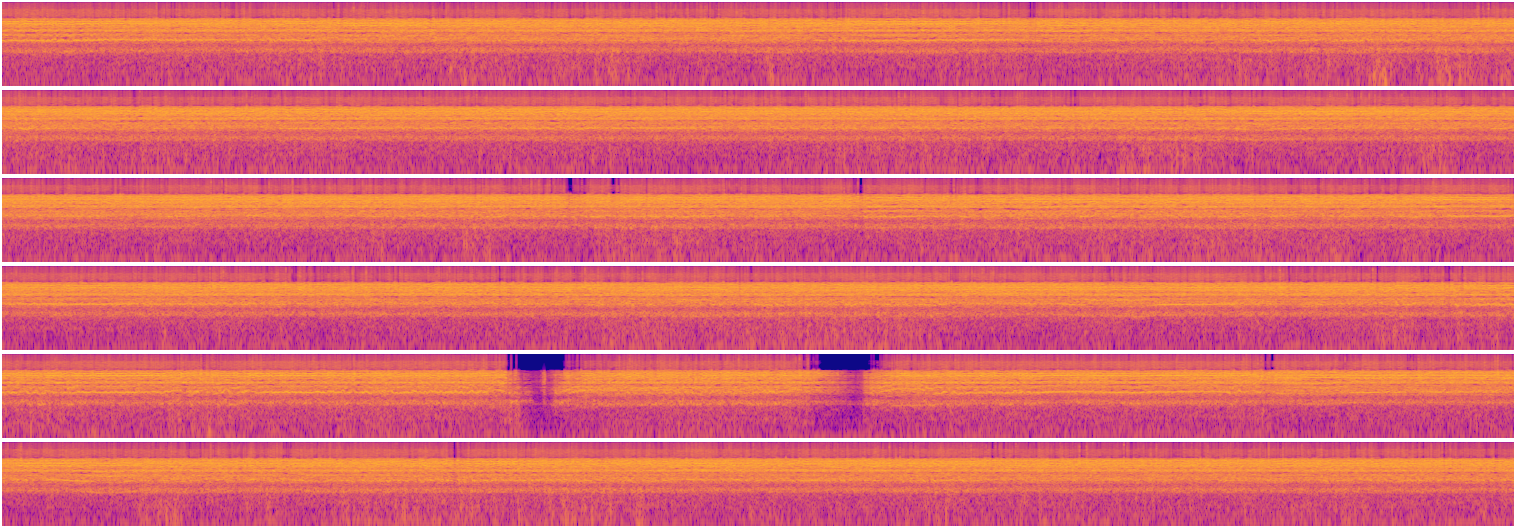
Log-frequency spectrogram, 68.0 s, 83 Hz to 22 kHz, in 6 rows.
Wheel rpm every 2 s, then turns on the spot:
230, 220, 230, 220, 230, 230, 230, 230, 230, 230, 230, 230, 230, 230, 230, 230, 230, 230, 230, 230, 230, 220, 230, 210, 160, 150, 180, 220, 230, 230, 230, 230, 230, 230.
none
